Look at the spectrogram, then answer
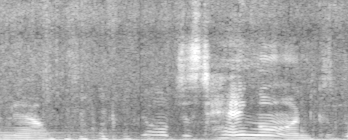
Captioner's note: laughs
